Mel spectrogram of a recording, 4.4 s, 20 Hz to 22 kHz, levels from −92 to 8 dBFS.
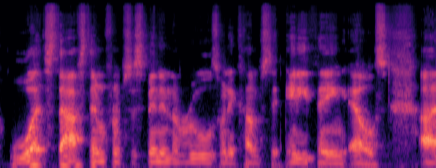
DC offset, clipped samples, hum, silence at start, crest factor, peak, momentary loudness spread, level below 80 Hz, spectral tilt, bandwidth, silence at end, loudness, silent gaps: under 0.1%; under 0.1%; none; 0.15 s; 18 dB; -6 dBFS; 11 LU; -62 dBFS; -4 dB/octave; 19.5 kHz; 0 s; -24 LUFS; none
